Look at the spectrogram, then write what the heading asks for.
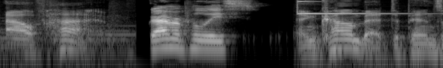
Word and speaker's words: Alfheim: Alfame online. Uh, actually it's pronounced Alfheim.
